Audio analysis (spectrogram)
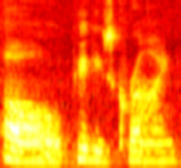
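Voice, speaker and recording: An older woman reading a picture book aloud to children, expressive, with chatty asides to the listeners. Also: low voice, drawn-out words, gravelly, a little hiss or hum, low-quality recording. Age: older, a grandmother.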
